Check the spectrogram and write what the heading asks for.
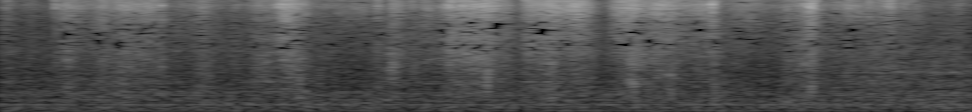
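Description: Faint rubbing and rustling of a paper towel wiping grease off a freshly formed aluminum cooling fin in gloved hands, in short irregular strokes.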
